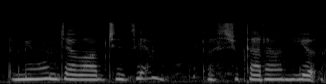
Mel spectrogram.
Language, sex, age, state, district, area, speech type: Kashmiri, female, 45-60, Jammu and Kashmir, Bandipora, rural, spontaneous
